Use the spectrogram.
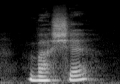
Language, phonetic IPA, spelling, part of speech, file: Czech, [ˈvaʃɛ], vaše, pronoun, Cs-vaše.ogg
- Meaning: inflection of váš (“yours”): 1. nominative feminine/neuter singular 2. accusative neuter singular 3. nominative inanimate masculine/neuter/feminine plural 4. accusative plural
